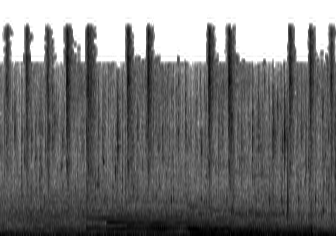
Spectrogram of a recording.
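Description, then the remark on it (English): Water trickles and drips steadily with small splashy plinks in the aquarium of a pet named Midnight, its water turning green with algae, over a low constant hum like a pump. The sound is moderately quiet and continuous, with no voices. “Your water is looking a little green again. More algae growth in the aquarium.”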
